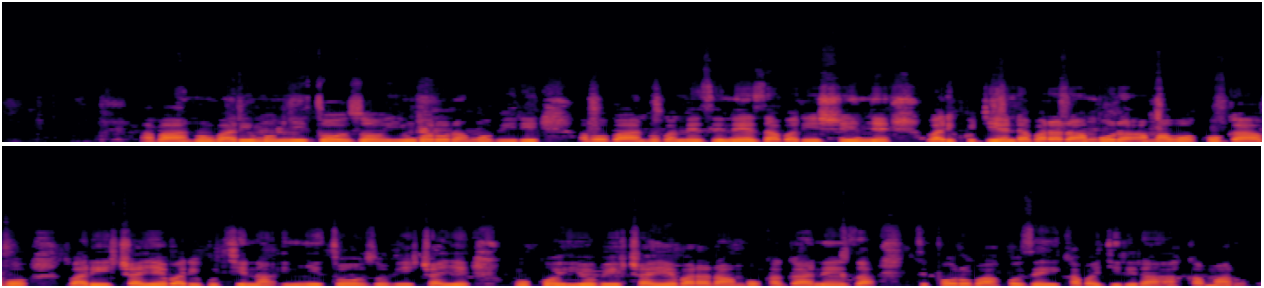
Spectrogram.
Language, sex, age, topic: Kinyarwanda, female, 36-49, government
